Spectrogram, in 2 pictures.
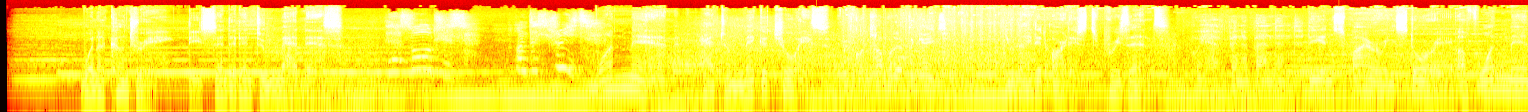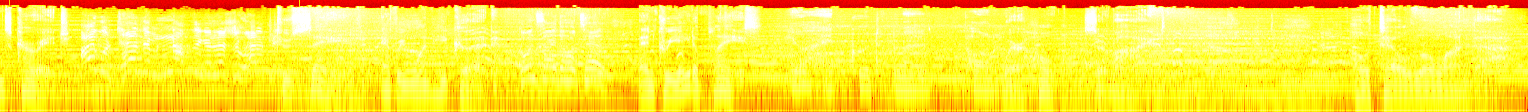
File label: english american movie trailers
